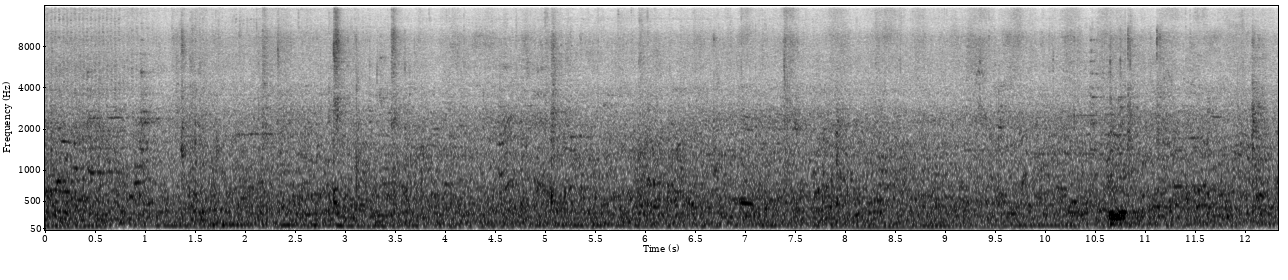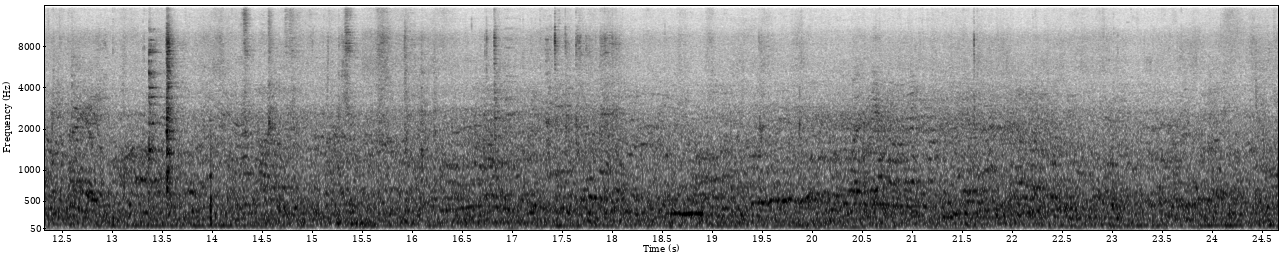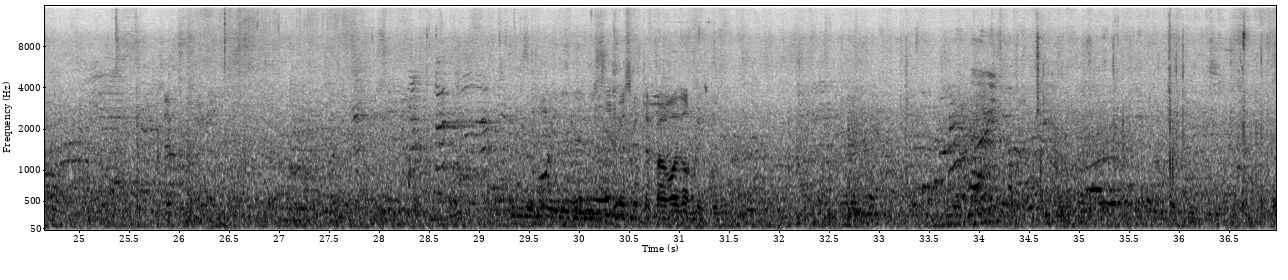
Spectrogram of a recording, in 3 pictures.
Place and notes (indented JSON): {
  "title": "Paris, France - The restaurants street",
  "date": "2019-01-02 17:00:00",
  "description": "Traveling through Paris, we made a walk into the Huchette street. It's full of tourists. Every restaurant is a tourist trap. Trafic noise into the rue Saint-Jacques, tourists talking into the rue de la Huchette, some scammers saying they are the best restaurant and at the end, trafic noise of the Boulevard Saint-Michel.",
  "latitude": "48.85",
  "longitude": "2.35",
  "altitude": "35",
  "timezone": "GMT+1"
}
